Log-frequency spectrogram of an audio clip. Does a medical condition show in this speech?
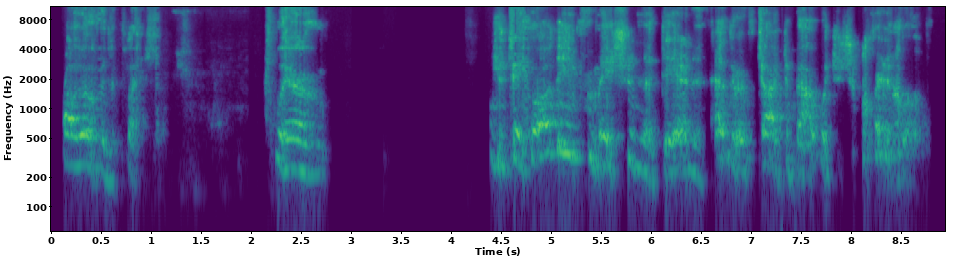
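Yes: laryngectomy; laryngectomy for head and neck cancer, then radiation; no speech 90 days post-surgery, swallowing issues after surgery.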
